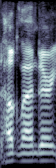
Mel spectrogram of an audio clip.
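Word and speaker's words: Höglander: were telling me too you know how I say Neil's huglander and people make fun of me and they say I'm saying it wrong they loved it they all loved the way that I said huglander Elise Peter strong I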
